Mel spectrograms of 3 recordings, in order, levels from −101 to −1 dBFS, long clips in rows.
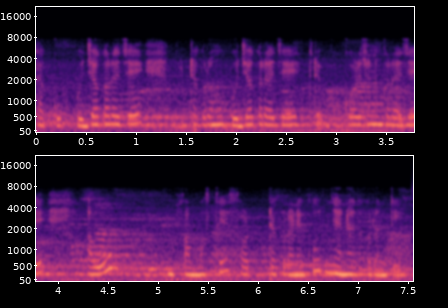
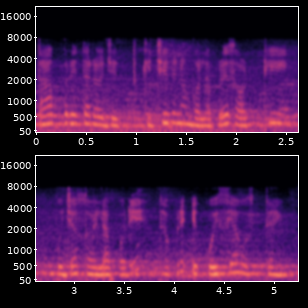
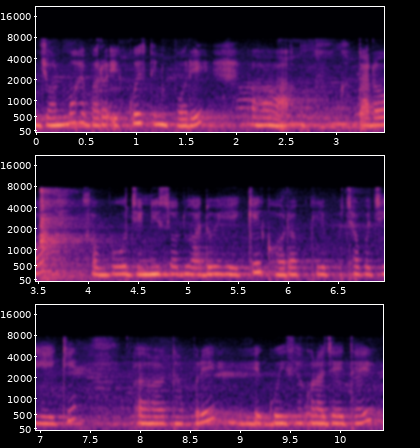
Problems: constant background noise, continuous background conversations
